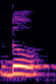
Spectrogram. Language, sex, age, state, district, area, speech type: Maithili, female, 30-45, Bihar, Begusarai, rural, read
